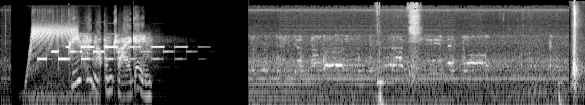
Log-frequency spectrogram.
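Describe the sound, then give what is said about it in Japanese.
A short, tinny electronic telephone hold-music melody of stepped beeping tones plays for a few seconds while a caller is on hold, then cuts off, followed by a pause and then a steady, noisy background with faint voices. “一旦保留いたします。お電話切らずにお待ちいただけますか？”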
